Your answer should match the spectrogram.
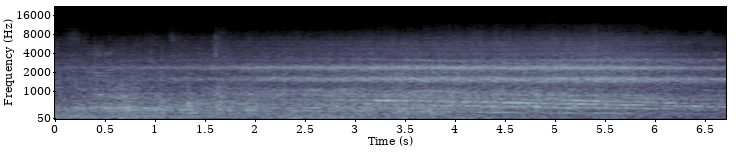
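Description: A Canada Line light rail train in Vancouver arrives at a station platform at 7 in the morning around the Winter Olympics. A steady roar of wheels on track carries high, sustained metallic whines and squeals layered over it, holding loud and even throughout.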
